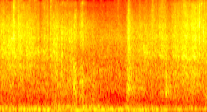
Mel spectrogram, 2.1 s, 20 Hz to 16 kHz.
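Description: Two-man bobsled sliding down the ice track at about 120 km/h, its steel runners making a steady low rumble with a few faint ticks.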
